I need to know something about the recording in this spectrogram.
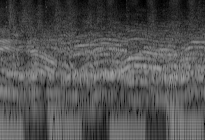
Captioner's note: cheering, music playing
